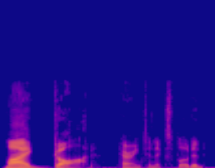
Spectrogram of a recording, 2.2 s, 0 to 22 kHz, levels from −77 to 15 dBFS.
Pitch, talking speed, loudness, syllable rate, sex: 110 Hz, 110 wpm, -22 LUFS, 4.4 syllables/s, male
